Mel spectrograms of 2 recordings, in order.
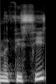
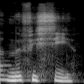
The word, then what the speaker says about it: Нафиси: В русской Википедии написано «Нафиси», там проставлено ударение. Я послушала даже иранские радиопередачи, в которых тоже звучало «Нафиси», но мне показалось, что там какое-то более плавающее ударение, а потом я посмотрела англоязычные видео в Ютубе, и там все говорят на фисе, но я буду говорить на фиси.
